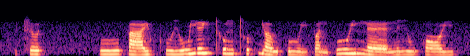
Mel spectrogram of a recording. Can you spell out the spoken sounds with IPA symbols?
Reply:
t͡s ɵ˨ t̚ | uː˨˧ p aː˨˥ j kʷʰ iː˨˥ w j e˥ j t̪ʰ ʊ˧ ŋ t̪ʰ ʊ˨˥ k̚ j ɐ˨ w h uː˨˩ j p ɐ˨˩ n p uː˥ j ŋ ɛː˨˩ n̪ iː˨ w k ɔː˨ j

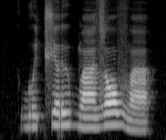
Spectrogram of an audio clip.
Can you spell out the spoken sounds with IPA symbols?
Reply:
ɡʷ ɨ˧ t͡ʃ ə˦ ɾ ɨ˦ b ã˧ z ɔ˦ v ã˨

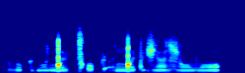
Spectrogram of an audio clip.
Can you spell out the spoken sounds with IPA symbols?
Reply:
ð o k ə̰ ɡ ɔ̃ ŋ͡ǃ ɘ ǀʰ ɔ k a̰ ŋ͡ǃ ə t ə̰ ʒ ã ɮ ɔ̃ β ɔ̃

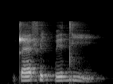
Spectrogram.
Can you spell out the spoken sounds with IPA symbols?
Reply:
ʈ æ s ɽ i k͡p ɪ d i

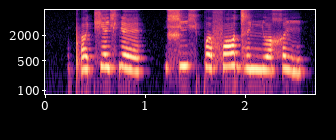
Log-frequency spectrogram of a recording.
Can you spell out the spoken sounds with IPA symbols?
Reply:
pʼ ʌ t͡ʃ ɛ ç ɳ ɛ | ɕ i ç p ʌ f ɔ d͡z ə ɲ ʊ χ i

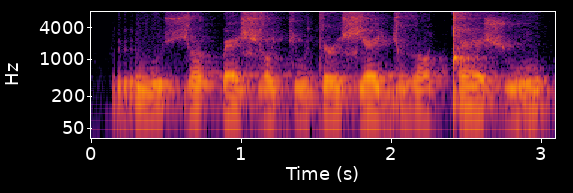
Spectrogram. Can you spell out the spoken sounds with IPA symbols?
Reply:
r u ç ʌ k͡p ɛ ɕ ɔ c u t ə˞ ɕ ɛ ɟ ʊ ð ɔ ǃ ɛ ʃ u

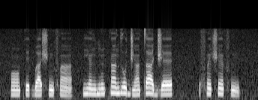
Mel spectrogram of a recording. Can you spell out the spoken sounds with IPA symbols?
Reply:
ɔ̃˨ k e˨ ɡ͡b a˨ ʃ ĩ˨ f ã˨ | j ɛ̃˧ ɡ͡b ũ˧ k ã˦ d o˦˨ d͡ʒ ã˨˦ t a˦˨ d͡ʒ ɛ˧ | f ɛ̃˧ ʃ ɛ̃˧ f ĩ˨

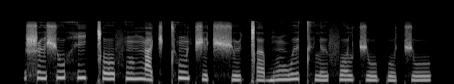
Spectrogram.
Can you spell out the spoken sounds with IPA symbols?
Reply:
ʂ ɨ˧ ʃ u˥ h i˥ ǀ o˧ f ũ˧ ŋ a˩ t͡ʃ tʰ ũ˥ t͡ʃ ɨ˩ t͡ʃ ʃ ʉ˩ ǀ ɐ˩ b ũ˧ w ɨ˥ tʰ l ɨ˩ f o˧ l t͡ʃ u˩ p u˩ t͡ʃ u˧

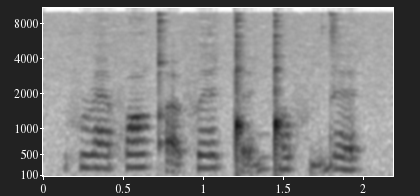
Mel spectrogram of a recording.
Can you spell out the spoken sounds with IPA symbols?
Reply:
f ɹ æ f ɑ qʼ ɛ̰ f ɛ ǃ ɛ̰ ŋ͡ǃ ʌ f ḭ d ɛ

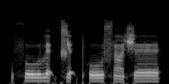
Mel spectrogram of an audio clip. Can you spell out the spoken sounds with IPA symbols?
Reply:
θ o˦ ʊ̯ l ɛ˦ ʔ t͡ɕ ɛ˦ ʔ pʰ o˦ ʊ̯ s ã˨ ʃ ɛ˦

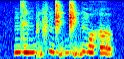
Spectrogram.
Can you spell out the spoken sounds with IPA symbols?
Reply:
n z i m b ḭ f n d͡ʒ ḭ d͡ʒ ḭ m o h ɤ

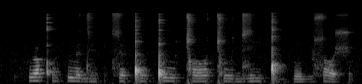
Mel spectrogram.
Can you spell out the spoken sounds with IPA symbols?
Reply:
h u qʼ ṳ p ŋ ə d ɛ̤ p t͡s ə ǃ u ǃ u ǀ ɔ ǀ u d͡z i ǃ ɑ̤ p ŋ ṳ s ɔ ʃ

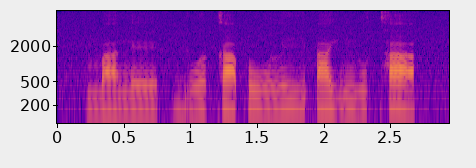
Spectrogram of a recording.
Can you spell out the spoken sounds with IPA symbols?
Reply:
m a˩ n e˩ | b u˩ ə̯ k a˧ p̚ ʋ u˩ l iː˧˥ ʔ a˥˨ j ɲ u˧˩ t̪ʰ a˥˨

